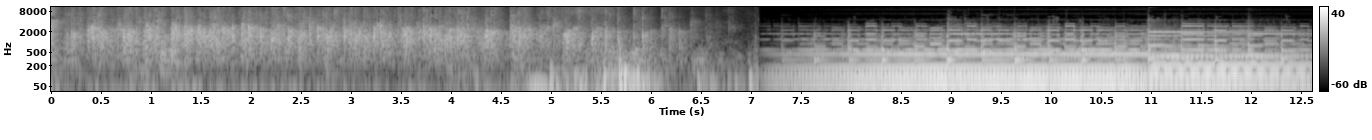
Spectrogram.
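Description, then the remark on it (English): An audience breaks into steady, dense applause for two guest speakers for several seconds; the clapping fades out and gives way to loud instrumental music with sustained tones. “So to show our appreciation, another round of applause to them.”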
